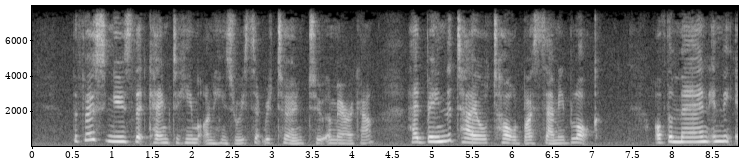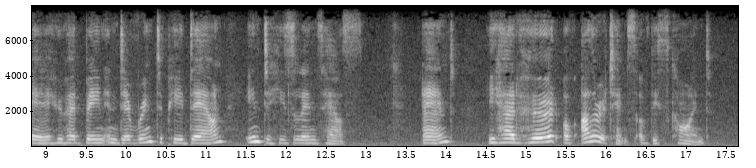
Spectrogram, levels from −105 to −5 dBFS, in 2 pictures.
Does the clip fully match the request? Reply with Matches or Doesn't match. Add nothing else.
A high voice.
Matches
